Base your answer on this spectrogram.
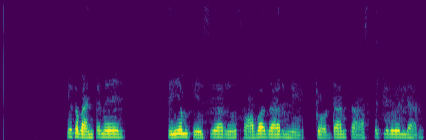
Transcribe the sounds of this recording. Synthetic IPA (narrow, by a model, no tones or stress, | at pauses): ikɐʋeɳʈɐne̞ː | siːjemke̞ːsijaːɾusɔːbʱaːɡaːɾinit͡ʃuːɾɖaːnikiɦaːspiʈlukiʋeɭːaːɾu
